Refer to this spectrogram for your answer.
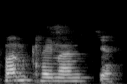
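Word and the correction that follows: Pom Klementieff: Ouais, Pomme Clémentieff.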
